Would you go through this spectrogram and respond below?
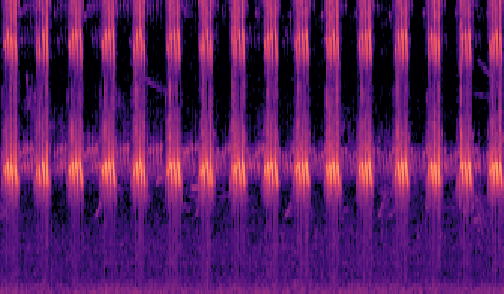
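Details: Field cricket calling song, Gryllus campestris: crisp high-pitched chirps, each a quick pulsed burst, repeated at a steady pace of about three per second against a quiet background.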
